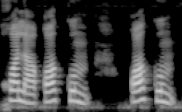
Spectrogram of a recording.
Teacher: Make it differentiate clearly between qaf and kaf, because we read qaf with a thick voice, kaf in a thin voice.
